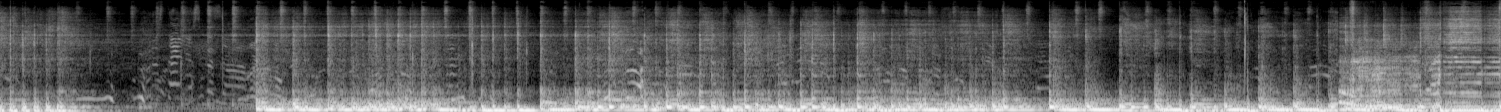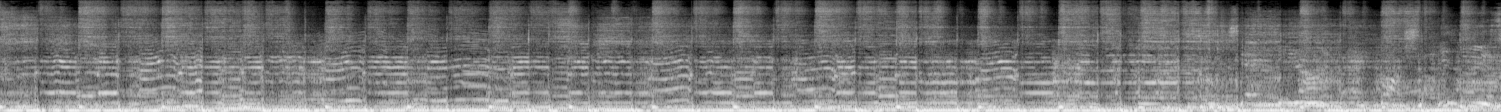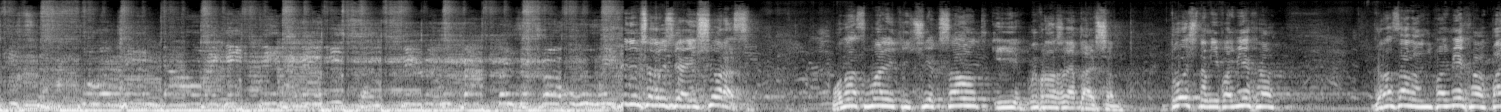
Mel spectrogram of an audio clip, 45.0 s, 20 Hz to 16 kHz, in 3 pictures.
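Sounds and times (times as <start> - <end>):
rock band playing loudly: 0.0 - 37.6
person singing: 27.0 - 36.4.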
